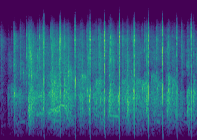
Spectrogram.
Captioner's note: cheering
